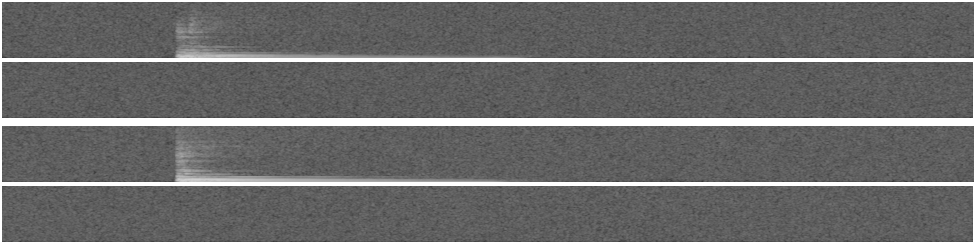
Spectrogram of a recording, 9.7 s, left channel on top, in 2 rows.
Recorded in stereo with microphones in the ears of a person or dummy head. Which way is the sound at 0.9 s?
60° right (ahead or behind).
